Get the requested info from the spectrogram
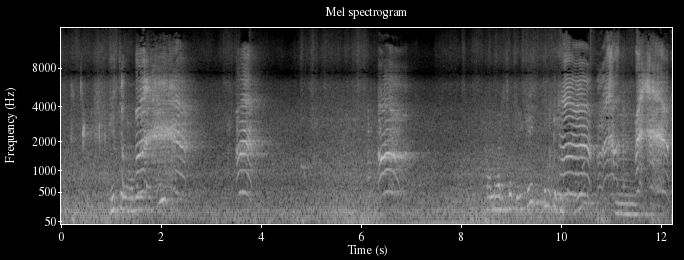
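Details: A newborn just after birth, while being cleaned, with an operating theatre mentioned. Short, rising-falling cries in bursts over loud room noise and adult voices.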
